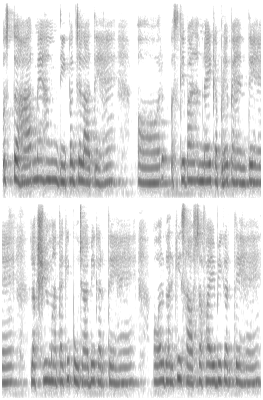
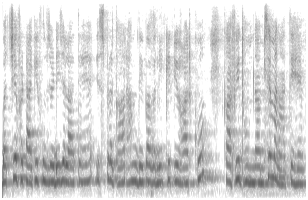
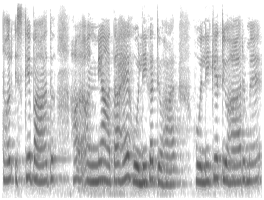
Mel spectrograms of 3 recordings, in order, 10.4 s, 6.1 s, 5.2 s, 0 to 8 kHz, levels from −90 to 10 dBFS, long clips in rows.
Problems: background sounds at intervals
